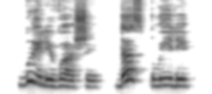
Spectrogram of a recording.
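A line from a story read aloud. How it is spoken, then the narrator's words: Deep angry voice. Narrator (Russian): пробасил, и пучеглазое лицо его сделалось злым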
